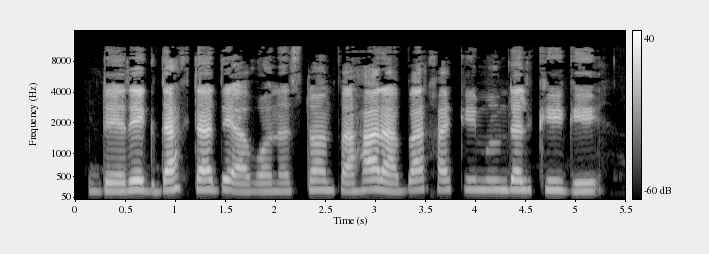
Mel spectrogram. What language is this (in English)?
Pashto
